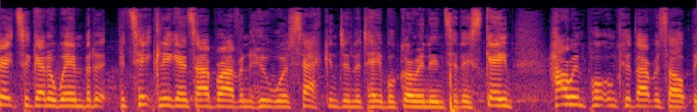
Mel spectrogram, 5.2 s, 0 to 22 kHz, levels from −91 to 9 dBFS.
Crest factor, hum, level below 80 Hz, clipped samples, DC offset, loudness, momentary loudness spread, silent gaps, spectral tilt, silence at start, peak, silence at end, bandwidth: 12 dB; none; -36 dBFS; under 0.1%; under 0.1%; -13 LUFS; 6 LU; none; -3.5 dB/octave; 0 s; 0 dBFS; 0 s; 16.5 kHz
